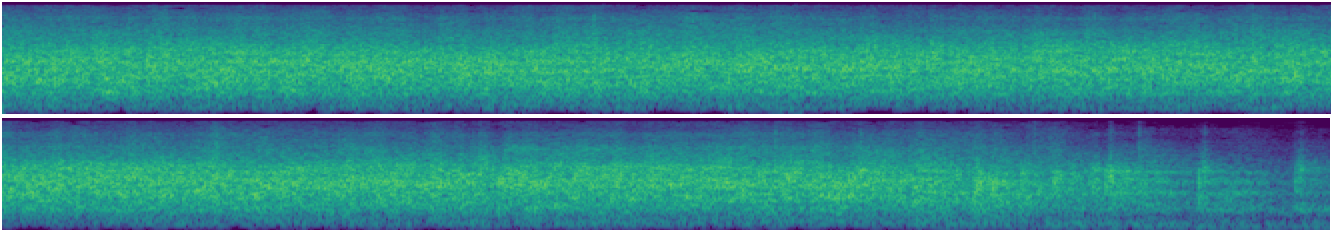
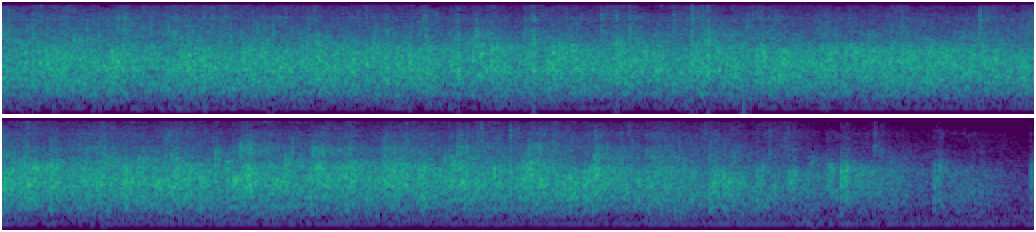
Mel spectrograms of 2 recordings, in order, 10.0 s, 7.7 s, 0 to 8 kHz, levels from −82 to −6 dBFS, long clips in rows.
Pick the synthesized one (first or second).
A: first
